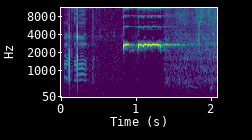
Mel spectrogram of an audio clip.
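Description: A whistle blown in two short, loud blasts about a second in, the signal that starts a kayak race. Brief shouts come just before it.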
